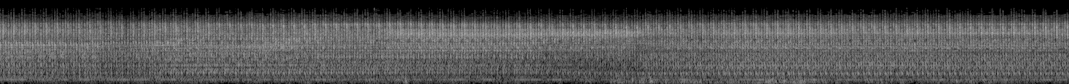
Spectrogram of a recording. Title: 2000 ford focus knocking ticking noise help what i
